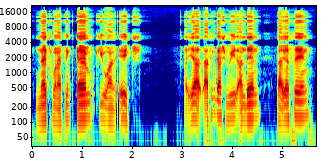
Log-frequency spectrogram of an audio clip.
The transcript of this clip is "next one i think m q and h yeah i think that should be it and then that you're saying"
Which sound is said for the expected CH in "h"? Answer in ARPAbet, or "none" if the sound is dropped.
CH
